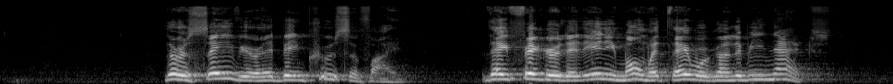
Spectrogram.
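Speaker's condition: ALS; talking funny

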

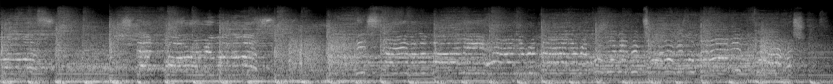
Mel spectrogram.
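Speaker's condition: No condition

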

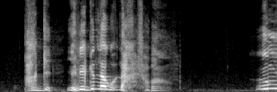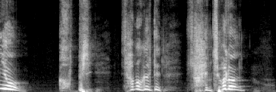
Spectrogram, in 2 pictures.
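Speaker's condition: Cerebral palsy; lifelong pain, body and bones twisted, bent body

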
